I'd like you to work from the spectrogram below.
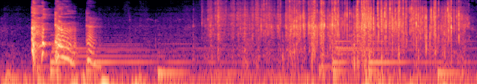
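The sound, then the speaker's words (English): A few sharp coughs burst out in quick succession near the start, followed by several seconds of steady crackling, crinkly rustling noise. “I gotta get me one of these uh, ah, cough drops.”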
